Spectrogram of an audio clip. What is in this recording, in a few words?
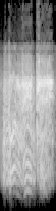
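Serbian enemy detected mood low; War Thunder; speech srb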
